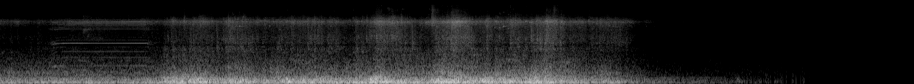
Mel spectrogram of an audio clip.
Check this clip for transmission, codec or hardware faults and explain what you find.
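The fade-out carries a quantisation fault. Truncation distortion on a fade runs from 5.31 s to the end at 9.15 s, and is worst from 5.94 s onward. As the level drops through the fade, the gain stage rounds each sample to too few levels, consistent with roughly a 9-bit word length, with no dither. The tail therefore turns grainy and gritty instead of thinning away cleanly.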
